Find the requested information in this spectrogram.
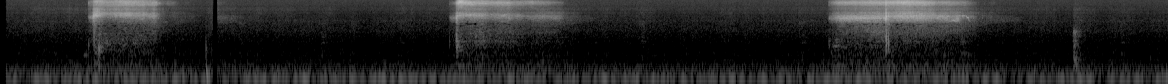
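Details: Midnight, a male pet cat napping on his chair indoors, snores softly: three breathy, hissing exhalations about every four and a half seconds over a steady low hum, with quiet pauses between breaths.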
